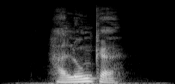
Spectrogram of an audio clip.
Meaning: 1. scoundrel, thug 2. rascal, scalawag
- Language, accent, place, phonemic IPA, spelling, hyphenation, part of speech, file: German, Germany, Berlin, /haˈlʊŋ.kə/, Halunke, Ha‧lun‧ke, noun, De-Halunke.ogg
